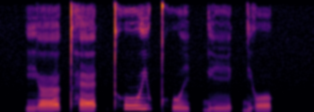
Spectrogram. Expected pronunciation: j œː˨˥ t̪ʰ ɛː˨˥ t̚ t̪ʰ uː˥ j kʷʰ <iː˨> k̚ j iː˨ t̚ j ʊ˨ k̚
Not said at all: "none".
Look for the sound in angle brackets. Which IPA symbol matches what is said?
iː˨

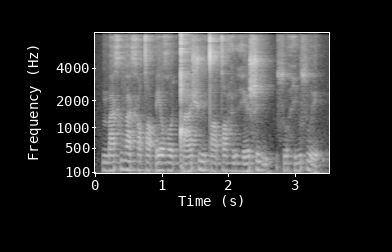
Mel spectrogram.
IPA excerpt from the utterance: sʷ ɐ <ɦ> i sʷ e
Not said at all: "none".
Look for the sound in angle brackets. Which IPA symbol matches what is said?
h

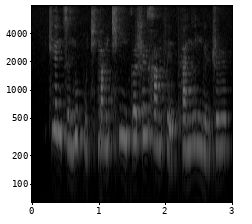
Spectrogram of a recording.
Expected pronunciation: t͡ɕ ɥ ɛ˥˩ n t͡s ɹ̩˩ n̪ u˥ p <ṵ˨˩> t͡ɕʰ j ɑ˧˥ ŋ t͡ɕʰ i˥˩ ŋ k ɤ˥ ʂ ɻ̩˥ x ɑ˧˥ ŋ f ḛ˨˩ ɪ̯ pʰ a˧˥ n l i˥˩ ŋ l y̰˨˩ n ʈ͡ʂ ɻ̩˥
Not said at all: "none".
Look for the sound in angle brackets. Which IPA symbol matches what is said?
ṵ˨˩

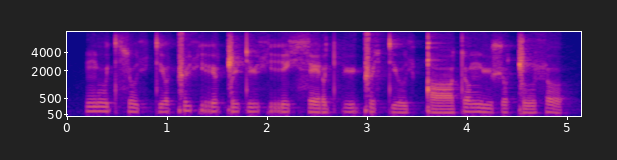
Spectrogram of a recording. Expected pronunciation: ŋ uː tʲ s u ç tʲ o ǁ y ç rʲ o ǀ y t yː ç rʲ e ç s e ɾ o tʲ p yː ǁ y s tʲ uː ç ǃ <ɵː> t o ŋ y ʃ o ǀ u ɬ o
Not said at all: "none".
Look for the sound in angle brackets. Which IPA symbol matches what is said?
ɔː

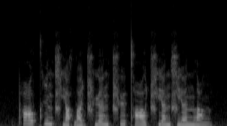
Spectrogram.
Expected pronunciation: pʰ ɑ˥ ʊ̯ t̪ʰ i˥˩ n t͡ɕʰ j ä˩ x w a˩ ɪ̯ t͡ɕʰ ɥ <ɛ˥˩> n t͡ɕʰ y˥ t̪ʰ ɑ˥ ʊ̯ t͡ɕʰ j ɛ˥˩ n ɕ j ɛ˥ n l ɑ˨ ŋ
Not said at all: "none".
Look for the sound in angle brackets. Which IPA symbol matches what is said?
ɛ˥˩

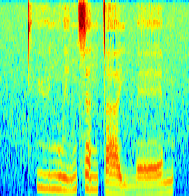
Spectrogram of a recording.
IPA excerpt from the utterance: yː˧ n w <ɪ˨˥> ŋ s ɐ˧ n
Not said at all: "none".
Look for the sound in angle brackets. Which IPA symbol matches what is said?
ɪ˨˥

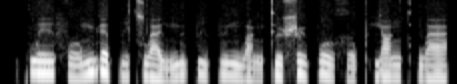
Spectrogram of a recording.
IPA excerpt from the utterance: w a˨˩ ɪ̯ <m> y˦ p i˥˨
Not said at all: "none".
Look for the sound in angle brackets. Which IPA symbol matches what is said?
m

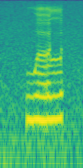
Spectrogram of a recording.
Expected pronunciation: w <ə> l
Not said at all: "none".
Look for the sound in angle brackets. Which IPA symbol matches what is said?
ə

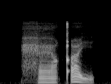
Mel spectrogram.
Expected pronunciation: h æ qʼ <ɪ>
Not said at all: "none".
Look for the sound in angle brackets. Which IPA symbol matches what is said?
i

